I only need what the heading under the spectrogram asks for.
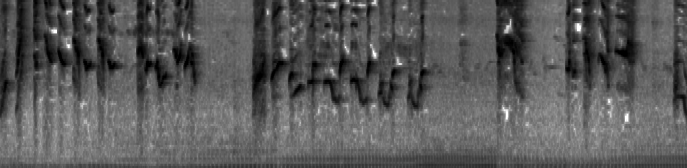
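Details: Oriental magpie-robin, a lure recording meant to provoke a rival so a kept bird sings fully and fans its tail: loud varied whistled phrases with quick rising and falling notes in bursts, over a steady low engine-like hum.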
